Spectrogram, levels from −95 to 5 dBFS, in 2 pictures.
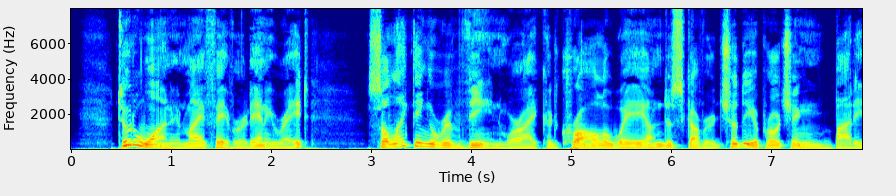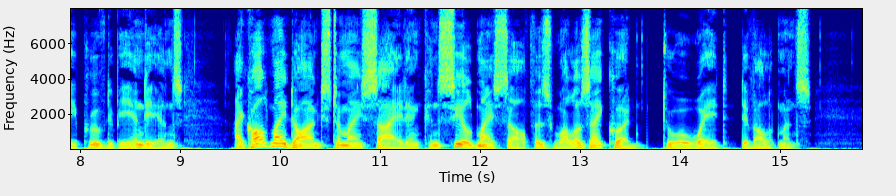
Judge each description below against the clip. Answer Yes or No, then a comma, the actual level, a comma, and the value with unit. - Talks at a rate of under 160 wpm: No, average, 170 wpm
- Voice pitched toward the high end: No, low, 110 Hz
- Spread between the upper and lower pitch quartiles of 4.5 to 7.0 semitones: Yes, average, 4.8 semitones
